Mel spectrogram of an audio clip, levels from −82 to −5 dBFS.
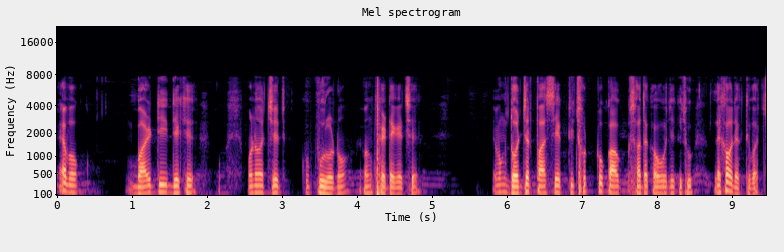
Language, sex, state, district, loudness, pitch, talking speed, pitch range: Bengali, male, West Bengal, Malda, -20 LUFS, 120 Hz, 140 wpm, 115-130 Hz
